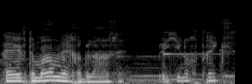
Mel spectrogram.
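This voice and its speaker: Young male student, played by an actor, lovesick and brooding; fairly high voice, earnest radio-drama delivery over prominent music. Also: fairly quick, narrow, tinny audio, lightly acted. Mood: anguished longing. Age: young adult. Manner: earnest, pleading, poetic. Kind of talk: Dutch radio drama acting. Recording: radio play with music behind.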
